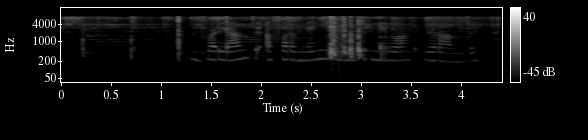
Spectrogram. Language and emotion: Russian, neutral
